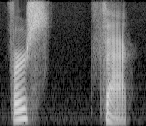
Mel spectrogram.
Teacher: I don't have to say the T on first because that would sound like first fact, and that's too much. · And I'm not saying the T, I'm blocking the airflow with the K.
